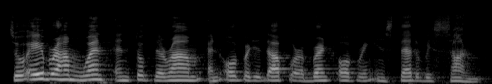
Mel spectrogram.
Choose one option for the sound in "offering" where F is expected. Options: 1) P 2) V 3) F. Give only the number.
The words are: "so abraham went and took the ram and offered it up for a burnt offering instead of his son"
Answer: 1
